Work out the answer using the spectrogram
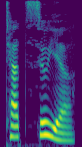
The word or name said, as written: tatsuya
